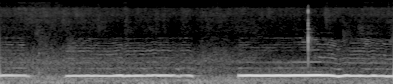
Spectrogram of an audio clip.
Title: Very dangerous can you give ceiling fan making noise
